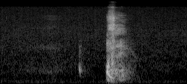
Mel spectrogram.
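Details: A brief intake of breath, then one sharp, explosive sneeze during a sudden sneezing attack of unknown cause.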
